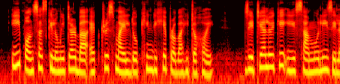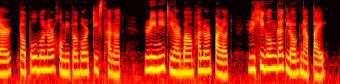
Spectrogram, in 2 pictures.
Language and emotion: Assamese, neutral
